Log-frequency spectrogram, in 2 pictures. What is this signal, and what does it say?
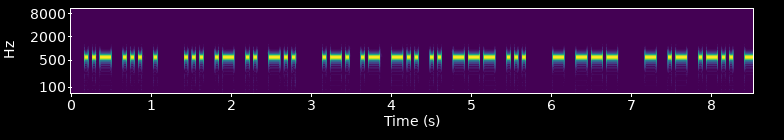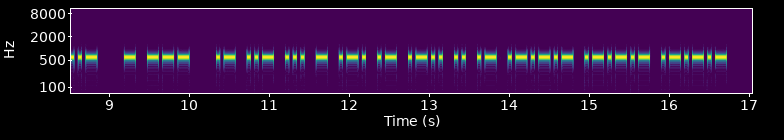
Morse code, heard as a keyed tone, about 25 wpm, 600 Hz. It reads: USE SAID RADIOS TO TALK TO AUSTRALIA...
